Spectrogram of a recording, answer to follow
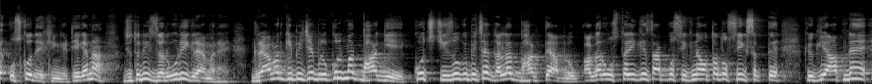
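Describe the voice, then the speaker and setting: A male teacher giving an online exam-prep English lesson. He speaks in a direct coaching tone, checks in after nearly every phrase, and reads English lines slowly, word by word, for his students to imitate. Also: high voice, darkish tone.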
